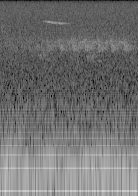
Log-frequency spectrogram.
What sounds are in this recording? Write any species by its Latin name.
Spinus tristis, Vireo olivaceus, Seiurus aurocapilla, Catharus guttatus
